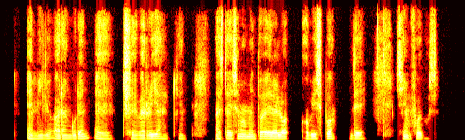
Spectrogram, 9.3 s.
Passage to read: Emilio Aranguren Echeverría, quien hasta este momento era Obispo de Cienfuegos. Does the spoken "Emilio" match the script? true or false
true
